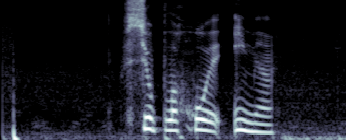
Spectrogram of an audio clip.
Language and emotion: Russian, angry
